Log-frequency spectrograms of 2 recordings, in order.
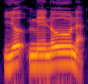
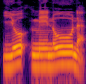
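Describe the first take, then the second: First: The u vowel is said with weakly rounded lips. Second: The u vowel is said with weakly rounded lips.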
